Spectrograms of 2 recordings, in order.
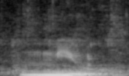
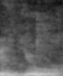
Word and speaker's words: mu: Mu. It's not a U, it's a mu.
